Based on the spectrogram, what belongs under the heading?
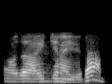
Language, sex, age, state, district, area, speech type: Kannada, male, 60+, Karnataka, Bangalore Urban, urban, conversation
